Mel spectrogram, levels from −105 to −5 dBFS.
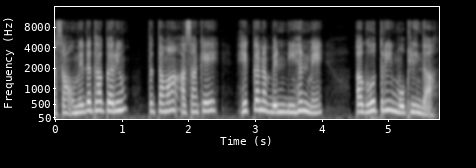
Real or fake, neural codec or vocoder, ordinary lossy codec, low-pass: fake; vocoder, 22.05 kHz, 80 mel bands, WaveNeXt; none; 9.9 kHz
